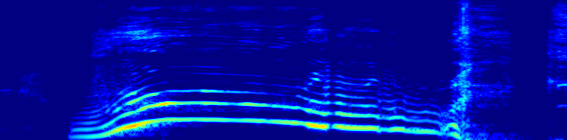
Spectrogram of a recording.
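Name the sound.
voice imitating howling wind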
